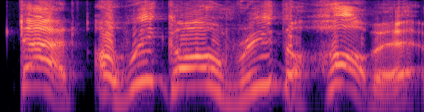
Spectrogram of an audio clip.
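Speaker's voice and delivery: high, loud imitation of an eager son; kid's voice. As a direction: pipe up like an eager little boy. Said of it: "Evan's like".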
